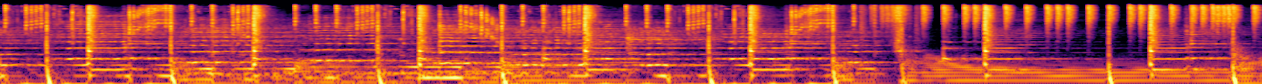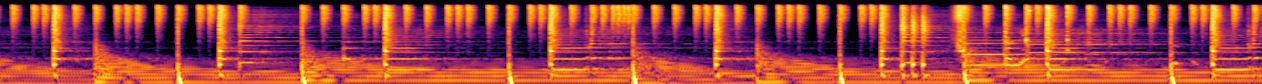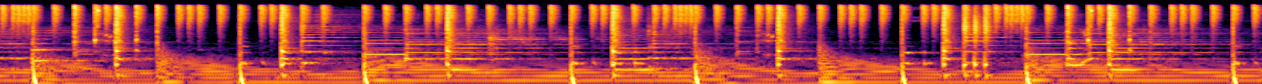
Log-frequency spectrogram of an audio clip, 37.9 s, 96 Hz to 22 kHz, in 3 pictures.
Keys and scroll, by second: 1.9 ctrl+BackSpace, 3.8 Delete, 5.5 Delete, 7.2 Delete, 11.2 ctrl+z, 12.0 ctrl+BackSpace, 12.2 ctrl+d, 12.4 v, 14.0 space, 14.3 l, 16.0 ctrl+z, 21.7 ctrl+BackSpace, 22.0 ctrl+d, 25.7 ctrl+BackSpace, 30.0 ctrl+BackSpace, 36.4 Return, 36.7 l, 37.7 ctrl+BackSpace.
